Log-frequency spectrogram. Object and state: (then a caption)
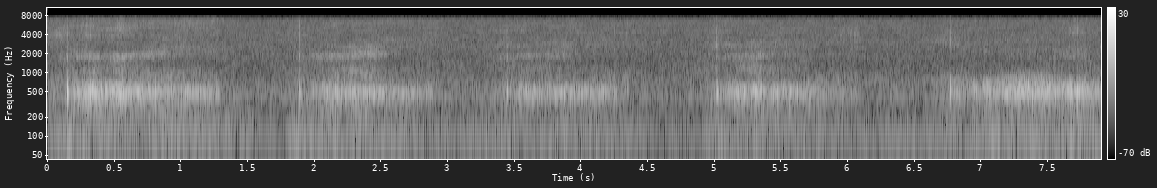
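Fingernail tapping a paper notebook cover. A single long painted fingernail taps and scratches across a flat notebook or card cover of thick cream paper printed with a Lakshmi illustration. Five sharp, short taps fall at uneven intervals between soft, raspy scratching swells with a mid-range papery tone.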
